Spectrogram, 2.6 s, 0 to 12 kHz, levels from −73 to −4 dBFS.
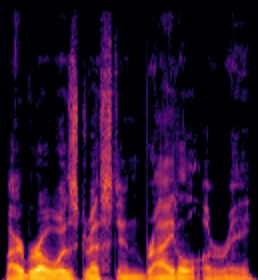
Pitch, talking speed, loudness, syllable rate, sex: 95 Hz, 140 wpm, -18 LUFS, 4.5 syllables/s, male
